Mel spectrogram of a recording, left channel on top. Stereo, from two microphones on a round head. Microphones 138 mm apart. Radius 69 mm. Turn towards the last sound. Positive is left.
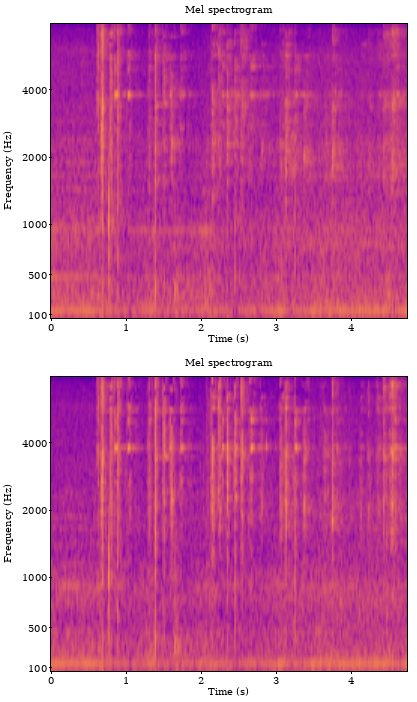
turn(degrees=-75)  # may be behind; listen again after turning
